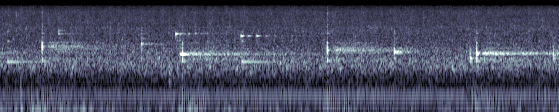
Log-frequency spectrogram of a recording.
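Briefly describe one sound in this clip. A small stream trickles and plinks softly over stones.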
